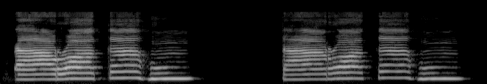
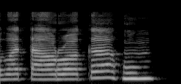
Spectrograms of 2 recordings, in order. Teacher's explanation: रॉ सिर्फ आप पुर करेंगी, काफ को बारीक रखिए।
